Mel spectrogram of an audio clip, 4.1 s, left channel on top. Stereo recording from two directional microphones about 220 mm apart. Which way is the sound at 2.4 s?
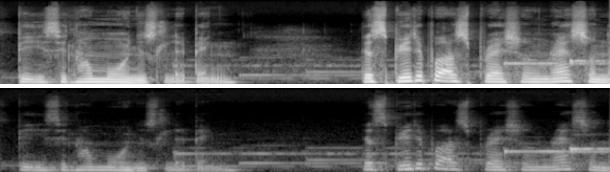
35° left (ahead or behind).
